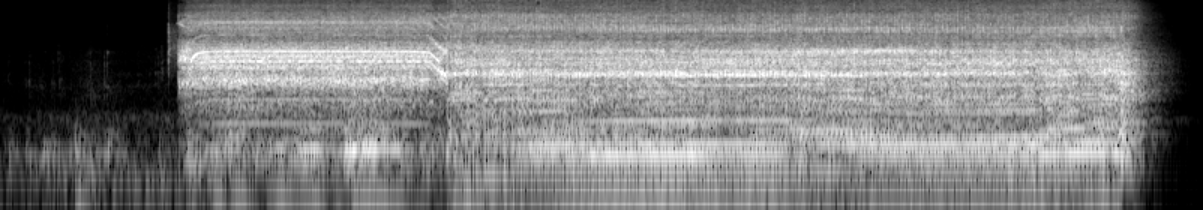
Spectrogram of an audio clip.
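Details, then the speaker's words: Impact driver sinking a screw, compared with a drill driver on the same screw: fast, even high-pitched hammering rattle for about six seconds, no stalling or bogging; normal impact driver operation. "you want something that's going to drive this so much easier and that's where the impact driver is second to none"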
